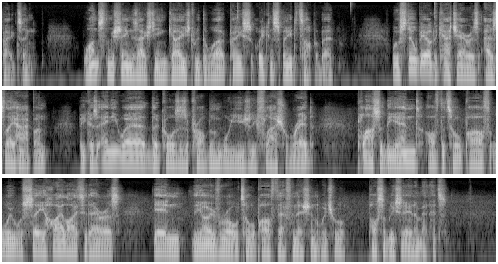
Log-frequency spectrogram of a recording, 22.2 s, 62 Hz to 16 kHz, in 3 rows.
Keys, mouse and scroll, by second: 6.4-10.2 drag.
